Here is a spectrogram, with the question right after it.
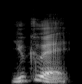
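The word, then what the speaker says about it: Yukue (行方): Yukue is a special reading. It's not pronounced ho or kata, but e.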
